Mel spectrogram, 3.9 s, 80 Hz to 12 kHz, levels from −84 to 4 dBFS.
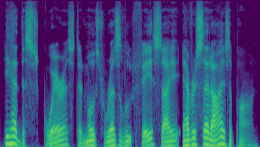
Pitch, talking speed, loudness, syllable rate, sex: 115 Hz, 200 wpm, -18 LUFS, 5.1 syllables/s, male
